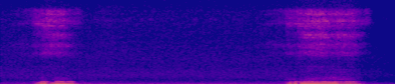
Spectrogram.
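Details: Snoring: two deep, rumbling snores about four seconds apart, with steady low room hum between them.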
